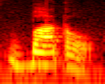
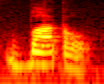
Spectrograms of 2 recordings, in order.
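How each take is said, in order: First: It is said in an American accent. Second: The same.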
